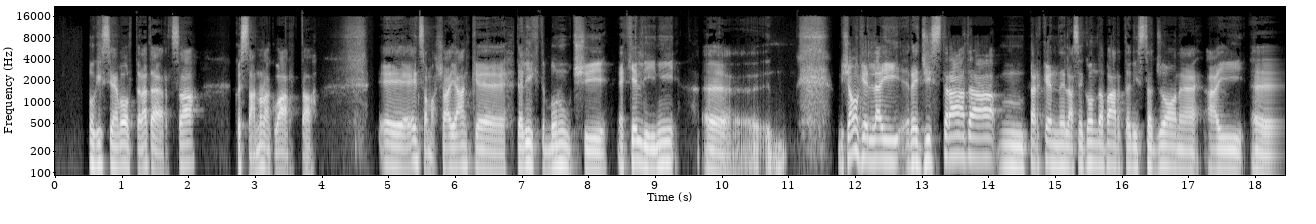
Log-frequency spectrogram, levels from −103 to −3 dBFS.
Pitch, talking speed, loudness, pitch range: 120 Hz, 100 wpm, -18 LUFS, 115-130 Hz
